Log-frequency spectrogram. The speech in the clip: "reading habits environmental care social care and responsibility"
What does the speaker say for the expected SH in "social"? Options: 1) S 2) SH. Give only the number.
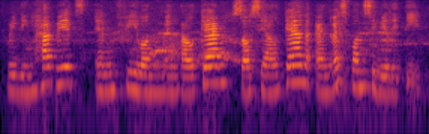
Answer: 1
